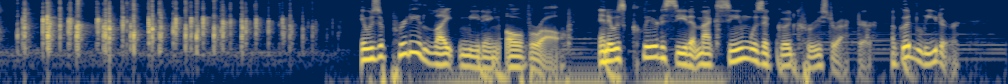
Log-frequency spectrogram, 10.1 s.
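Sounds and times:
crowd clapping to welcome a new cruise director at a crew meeting: 0.0s - 3.5s
speech: 3.6s - 9.8s.

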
